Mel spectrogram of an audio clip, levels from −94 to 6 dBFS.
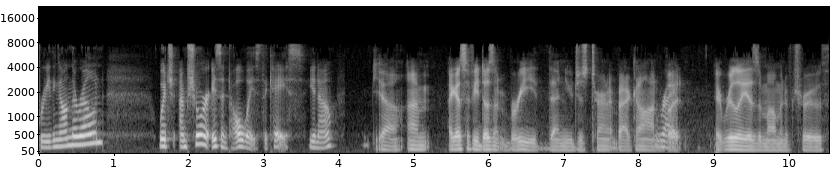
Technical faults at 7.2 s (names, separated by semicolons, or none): none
